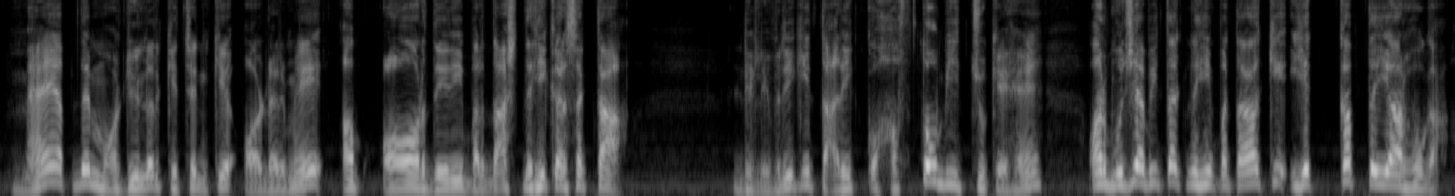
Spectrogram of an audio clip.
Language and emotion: Hindi, angry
